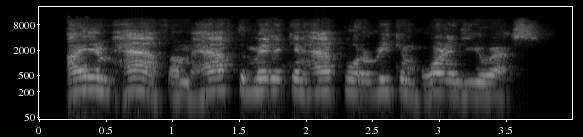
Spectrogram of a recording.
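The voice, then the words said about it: Bronx New York accent. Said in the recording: “you sound exactly like my Bronx family in New York”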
